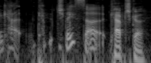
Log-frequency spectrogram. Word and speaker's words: CAPTCHA: be the captcha which i thought was pronounced cache for a really catchphrase yeah why would they spell it like that if it's actually so mean too yeah captcha yeah they're kind of like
